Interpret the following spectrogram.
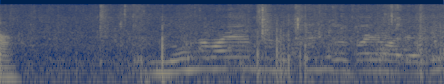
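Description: Raindrops tapping on the microphone in a few sharp, scattered ticks, under faint voices talking.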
